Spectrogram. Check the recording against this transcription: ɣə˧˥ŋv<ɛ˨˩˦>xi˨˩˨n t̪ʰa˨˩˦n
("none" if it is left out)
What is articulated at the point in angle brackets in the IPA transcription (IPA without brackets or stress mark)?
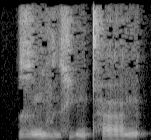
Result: ɨ˨˩˦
